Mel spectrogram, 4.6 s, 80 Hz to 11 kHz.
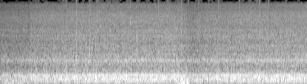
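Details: Air-cooled dual 2.7 GHz Power Mac G5 during CPU calibration and boot: constant loud roar with a steady mid hum and no cycling, fans running flat out. The system then freezes, and the owner suspects a corroded CPU.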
